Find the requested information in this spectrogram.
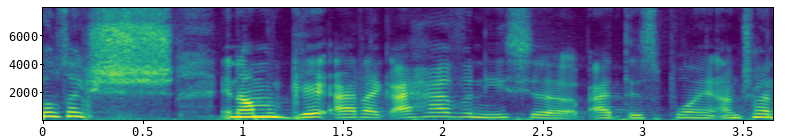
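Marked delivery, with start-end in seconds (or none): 0.2-0.7 long hissed "shh"; retold shushing. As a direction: imitate hushing a noisy friend. Hushing a screaming friend, retold.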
